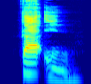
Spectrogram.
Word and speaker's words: kain: Pagkainan is spelled as P-A-G-K-A-I-N-A-N. It is a command to eat from something. Pagkainan comes from the root word kain.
